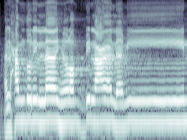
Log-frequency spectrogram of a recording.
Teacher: Salah dah berhenti gitu sebabnya kita bila kita berhenti Alhamdulillahi Rabbil Alamin, seolah-olah atas nun itu ada sabdu. Jadi tak ada sabdu pun sebenarnya.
